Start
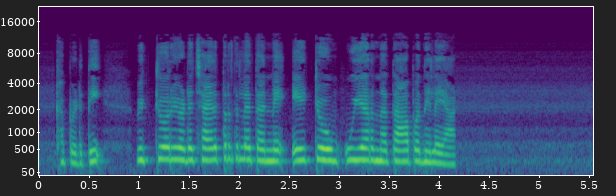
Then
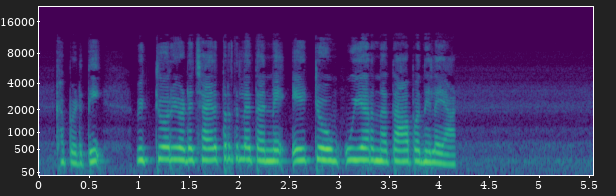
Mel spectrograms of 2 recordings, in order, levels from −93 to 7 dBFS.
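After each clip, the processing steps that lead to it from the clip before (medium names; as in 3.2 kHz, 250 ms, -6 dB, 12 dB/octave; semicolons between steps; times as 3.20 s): bass shelf 260 Hz +7 dB; trim -5.5 dB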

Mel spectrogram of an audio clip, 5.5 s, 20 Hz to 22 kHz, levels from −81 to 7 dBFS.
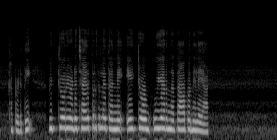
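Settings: saturation -17 dBFS, distortion -16 dB; harmonic-percussive split harmonic +6 dB; trim -5.5 dB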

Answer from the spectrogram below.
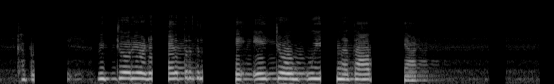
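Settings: bucket-brigade echo 120 ms, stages 2048, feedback 34%, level -13.5 dB; trance gate "xx..xxxxx." 89 bpm -60 dB; trim +1.5 dB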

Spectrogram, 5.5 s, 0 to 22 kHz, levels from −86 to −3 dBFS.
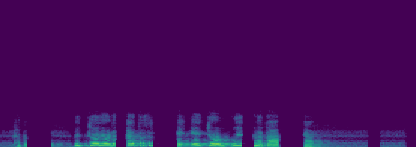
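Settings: knee-point frequency compression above 1.1 kHz 1.5:1; level-controlled noise filter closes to 2.3 kHz, open at -21.5 dBFS; trim -3 dB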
